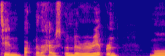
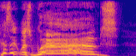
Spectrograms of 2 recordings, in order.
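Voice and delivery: horrible gleeful crow, very high and very slow; 4 dB louder than usual. A woman answers a man wiping sauce from his beard, crying out with horrible laughter. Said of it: "cried Mrs. Twitch ... rocking with horrible laughter".

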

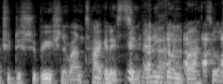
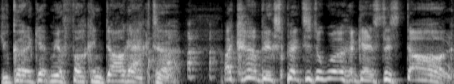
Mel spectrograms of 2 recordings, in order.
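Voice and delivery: pitched-up, grumbling film star manner; 6 semitones higher than usual. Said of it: "Bale going".

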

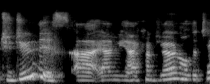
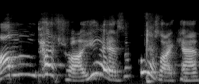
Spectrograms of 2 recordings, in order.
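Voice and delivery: put-on snobby English voice, higher; 7 semitones higher than usual. Retelling own words at age eight: imitating a snobby English accent. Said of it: "I tried to sound like a snobby English person".

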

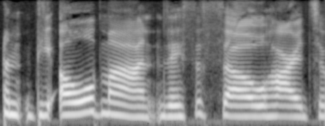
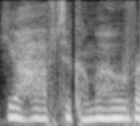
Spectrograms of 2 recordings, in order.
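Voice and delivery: put-on woman's voice, lower and quieter; 4 semitones lower, 5 dB quieter than usual. Retelling a TV scene where a character phones: imitating Jackie's voice. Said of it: "in her voice".

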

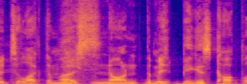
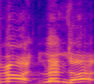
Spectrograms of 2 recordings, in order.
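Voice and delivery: throaty voice, much higher and louder; 5 dB louder than usual. Trying the line again after being coached on the voice, speaking from the back of the throat. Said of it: "You got to speak from the back of the throat".

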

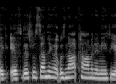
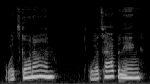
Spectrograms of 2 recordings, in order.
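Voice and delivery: tender, very gentle voice. Retelling Biniam asking her in the van what's wrong: imitating Biniam asking gently. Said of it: "very gently asks her".

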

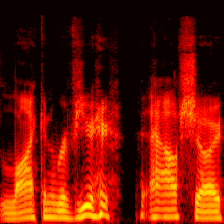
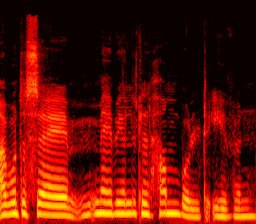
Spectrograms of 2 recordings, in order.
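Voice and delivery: hammy, campy movie-villain voice, pitched up; 7 semitones higher than usual. Describing how people responded to their recordings, in a Dr. Evil voice. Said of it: "Okay, Dr. Evil".

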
